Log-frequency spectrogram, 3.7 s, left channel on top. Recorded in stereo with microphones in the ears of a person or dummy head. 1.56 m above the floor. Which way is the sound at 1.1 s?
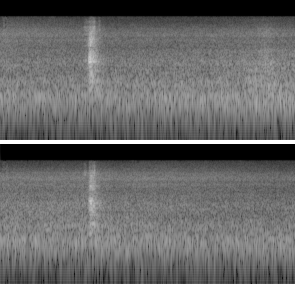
35° left (ahead or behind).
